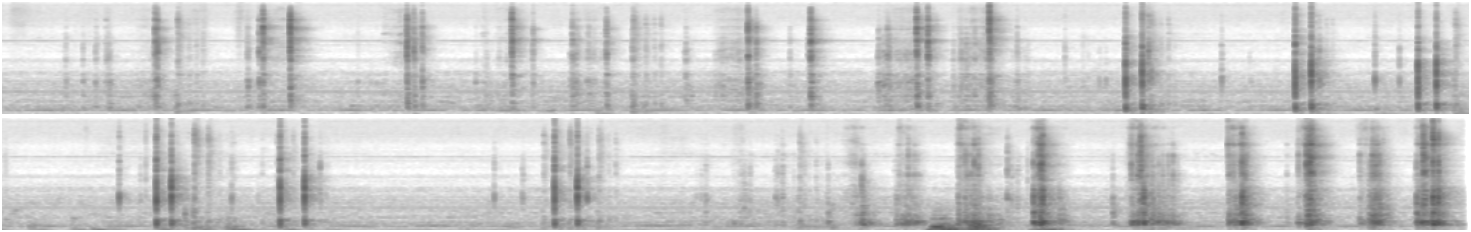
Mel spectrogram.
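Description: Repeated sharp clicks of a round push-button tap light on a children's busy board being pressed over and over, coming faster near the end with some duller knocks of hand on board.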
